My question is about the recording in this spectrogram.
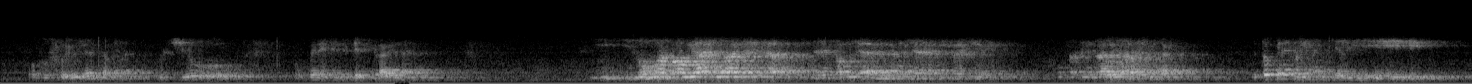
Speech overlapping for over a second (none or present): none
